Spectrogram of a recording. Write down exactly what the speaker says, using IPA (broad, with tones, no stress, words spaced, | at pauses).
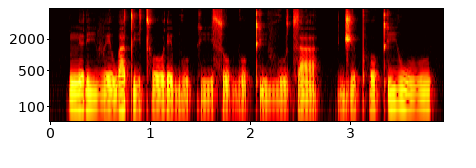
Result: nɪ˦ɾi˦˨ βe˨wa˦ti˨tʰoː˨ ɾe˨buː˨ kiː˨so˨bo˨ kʼi˨ vu˨t͡sa˦˨ | d͡ʒɪ˨pʰo˨kʼiː˦ wuː˨˦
